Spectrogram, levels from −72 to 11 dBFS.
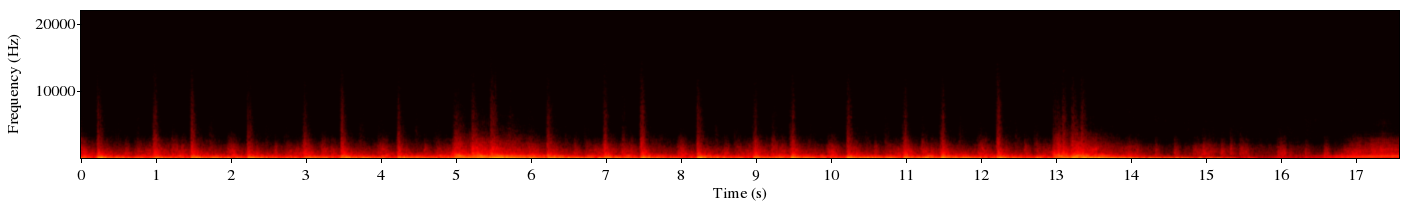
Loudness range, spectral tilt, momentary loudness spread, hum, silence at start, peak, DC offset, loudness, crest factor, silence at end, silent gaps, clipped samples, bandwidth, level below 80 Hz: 4 LU; -8 dB/octave; 11 LU; none; 0 s; -8 dBFS; under 0.1%; -29 LUFS; 18 dB; 0 s; none; under 0.1%; 9.6 kHz; -28 dBFS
